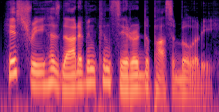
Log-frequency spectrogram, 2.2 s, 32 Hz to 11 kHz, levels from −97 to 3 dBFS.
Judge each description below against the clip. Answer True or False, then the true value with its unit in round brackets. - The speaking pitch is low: True (125 Hz)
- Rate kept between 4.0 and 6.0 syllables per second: False (8.2 syllables/s)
